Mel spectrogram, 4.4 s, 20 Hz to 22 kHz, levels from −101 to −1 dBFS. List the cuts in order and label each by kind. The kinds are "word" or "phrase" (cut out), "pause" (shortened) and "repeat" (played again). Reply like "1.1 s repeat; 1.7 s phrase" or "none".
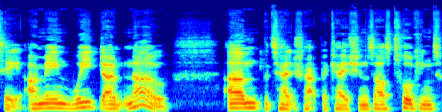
1.0 s word; 2.6 s phrase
